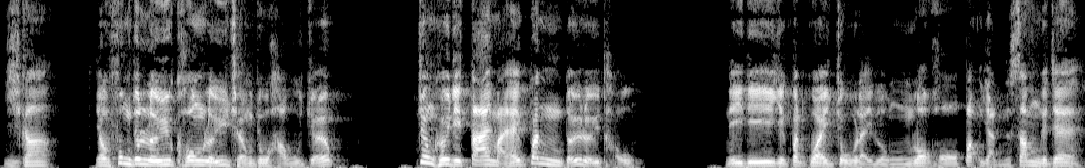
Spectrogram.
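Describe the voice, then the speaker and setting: Male storyteller as shrewd court strategist: deferential, persuasive, bright and sharp-toned. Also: a little high, expressive, measured pace, full character voice. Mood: wary. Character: scheming male advisor counselling his lord.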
